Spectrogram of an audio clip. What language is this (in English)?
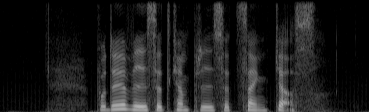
Swedish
